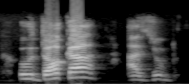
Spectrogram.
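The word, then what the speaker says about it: Udoka Azubuike: Okay, now moving on to Odoko Azubike. – Okay, we butchered the guy's name. Sorry. – Okay, hold on. – Try it again. – Okay, bro. Udoka Azubike.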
